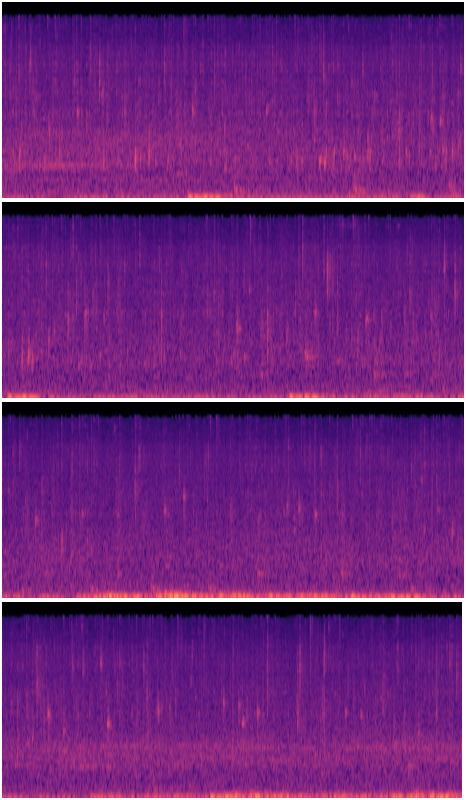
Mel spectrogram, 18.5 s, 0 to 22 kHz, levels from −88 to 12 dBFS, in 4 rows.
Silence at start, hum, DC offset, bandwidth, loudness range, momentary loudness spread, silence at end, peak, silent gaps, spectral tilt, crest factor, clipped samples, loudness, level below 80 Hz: 0 s; none; under 0.1%; 17 kHz; 1 LU; 3 LU; 0 s; -12 dBFS; none; -2 dB/octave; 20 dB; under 0.1%; -36 LUFS; -36 dBFS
